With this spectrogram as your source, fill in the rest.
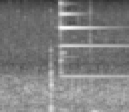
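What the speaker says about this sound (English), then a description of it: "Let's ring the bell here then." A single metallic ding of a desk bell rung at a reception counter, a short bright strike with a ringing tail that fades over about a second, close and clear in a quiet room.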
